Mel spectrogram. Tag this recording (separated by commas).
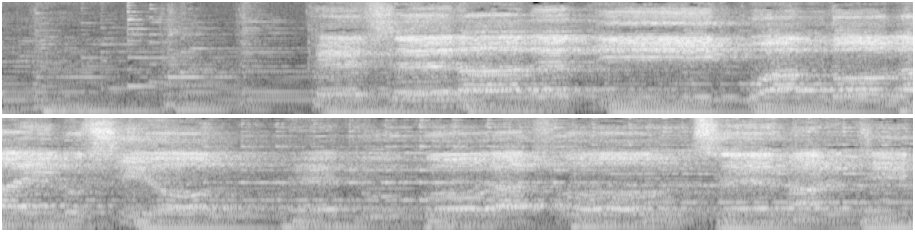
Vocal music, Music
